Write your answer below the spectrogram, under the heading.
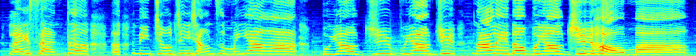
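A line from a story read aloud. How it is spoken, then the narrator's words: Panicked pleading. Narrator (Chinese): 黑美雅惊慌失措地哀求着莱散特说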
